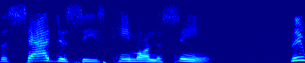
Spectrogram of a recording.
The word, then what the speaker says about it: Sadducees: It also mentions the Sadducees. Now, I like this name because if you pronounce it slowly, it defines itself, sad you see, because that pretty much sums this group up.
